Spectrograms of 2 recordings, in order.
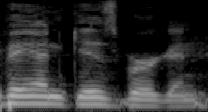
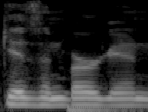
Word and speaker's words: Van Gisbergen: But it is pronounced Shane Van Gisbergen, not Gisenbergen, not anything else.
